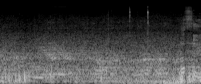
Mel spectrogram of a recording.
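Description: Indistinct voices over a steady low drone of engines.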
